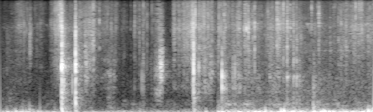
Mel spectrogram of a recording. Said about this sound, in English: Look how quick you're doing this. Thank you. A little bit grinding the onions, chopping it up this way. It doesn't come big chunks in the dough.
